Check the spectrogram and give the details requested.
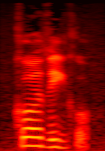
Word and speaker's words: código: mayor fuerza de voz código código co lleva la mayor fuerza de voz en la ante penúltima sílaba es esdrújula y según la regla todas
